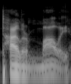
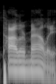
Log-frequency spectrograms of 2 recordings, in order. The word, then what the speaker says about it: Tyler Mahle: apologies for the 100 million times i said tyler molly over the years that was one that i just flat out had wrong so thanks to the pronunciation guide it's tyler malley and it has been corrected what do you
